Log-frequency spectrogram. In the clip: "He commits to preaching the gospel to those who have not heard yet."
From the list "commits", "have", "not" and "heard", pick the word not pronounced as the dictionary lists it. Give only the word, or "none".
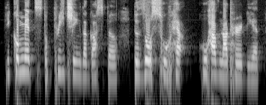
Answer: none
